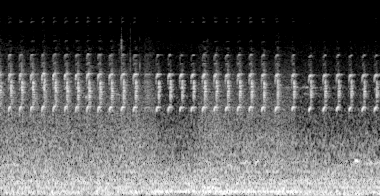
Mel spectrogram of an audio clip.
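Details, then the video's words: Common tailorbird, fearful of cats while tending chicks, gives a long, noisy series of shrill chip notes, roughly three per second, with a brief pause near the middle and a low hum beneath. "Tailor bird fear cats.Makes lot of noise while feeding chicks."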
